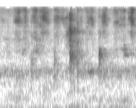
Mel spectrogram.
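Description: Chalk tapping on a blackboard while writing: a few faint clicks, the sharpest just over a second in.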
